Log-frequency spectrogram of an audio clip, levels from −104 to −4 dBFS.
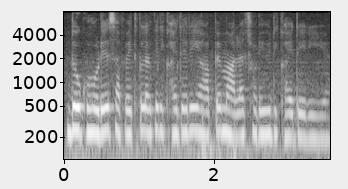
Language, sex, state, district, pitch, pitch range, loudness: Hindi, female, Chhattisgarh, Balrampur, 225 Hz, 210-235 Hz, -18 LUFS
